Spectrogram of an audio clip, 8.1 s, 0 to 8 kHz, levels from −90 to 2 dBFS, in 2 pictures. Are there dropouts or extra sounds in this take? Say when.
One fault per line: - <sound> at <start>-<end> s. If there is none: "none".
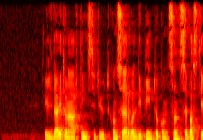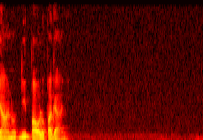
none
